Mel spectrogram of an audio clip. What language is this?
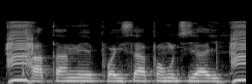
Bhojpuri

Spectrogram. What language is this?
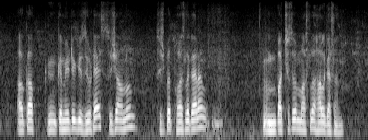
Kashmiri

